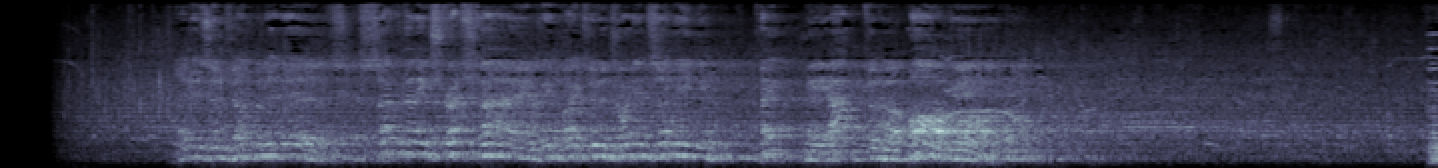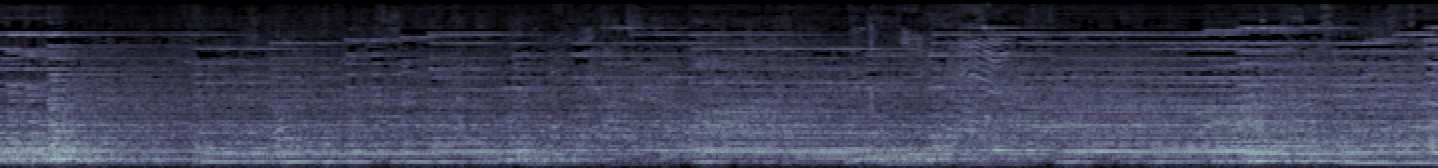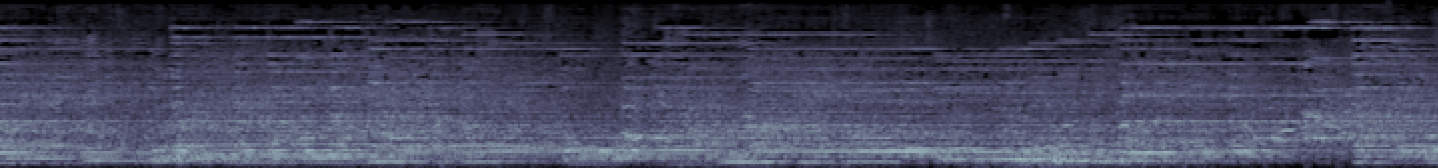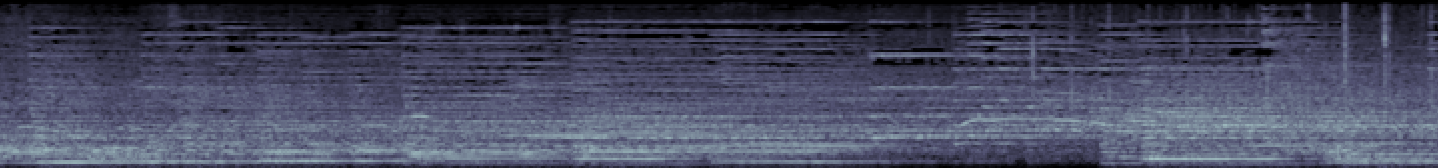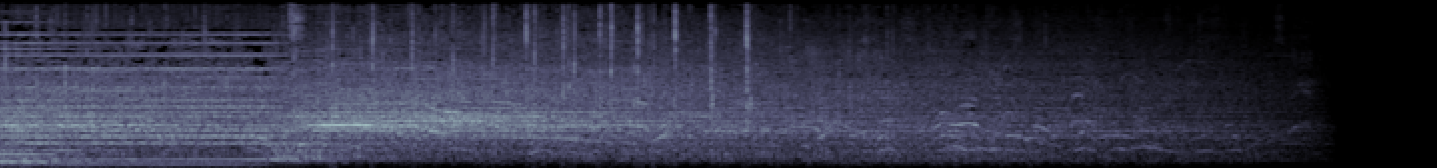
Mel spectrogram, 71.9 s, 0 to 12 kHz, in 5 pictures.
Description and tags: WALLA Ballpark Organ Take Me Out to the Ballgame
This was recorded at the Rangers Ballpark in Arlington on the ZOOM H2. Announcer introduces the organ playing 'Take Me Out to the Ballgame'.
ballpark, baseball, crowd, field-recording, music, organ, sports, take-me-out-to-the-ballgame, walla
